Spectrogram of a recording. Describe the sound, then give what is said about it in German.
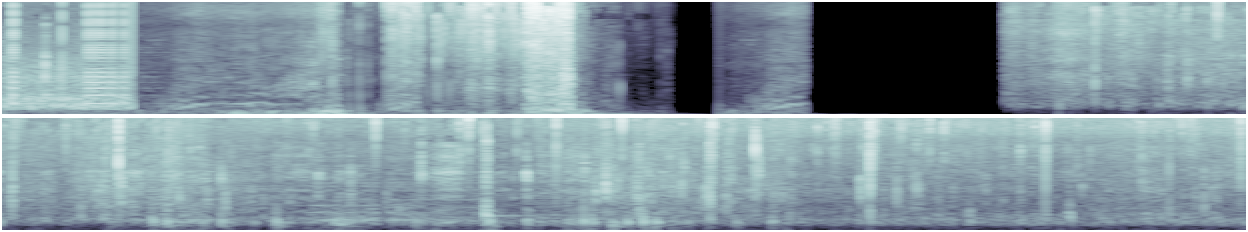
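Loud rustling and crackling, a few heavy bursts at first, then a brief silence, followed by a steady stretch of dense, scratchy rustle with small clicks throughout. “Vor allem sagt der Typ, der Raschel-Raschel hier. Genau, Raschel-Raschel.”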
